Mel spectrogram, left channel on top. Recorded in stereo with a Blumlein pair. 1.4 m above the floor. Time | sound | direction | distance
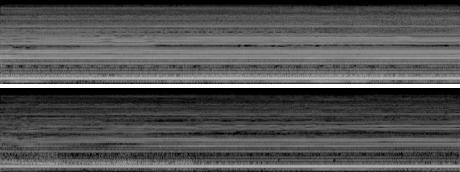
0.0 | a machine running | 60° left | 0.8 m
